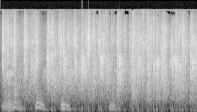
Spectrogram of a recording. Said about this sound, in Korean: 박수.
